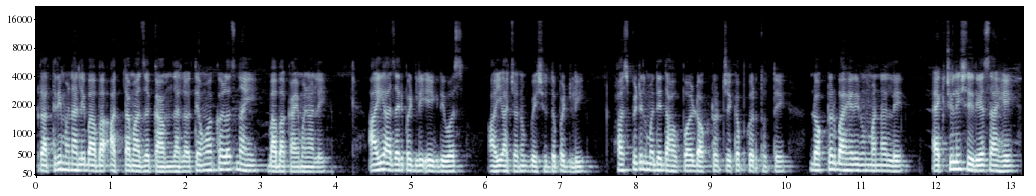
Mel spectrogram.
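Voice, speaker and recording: A man narrating an emotional first-person story in an earnest, measured way, speaking to his listeners as friends. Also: mid-range voice, highs cut off.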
